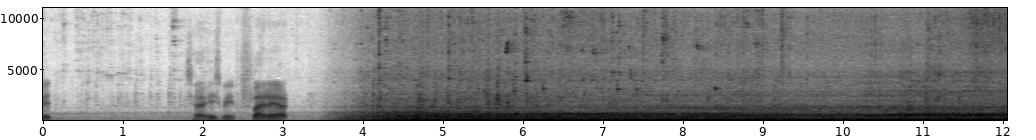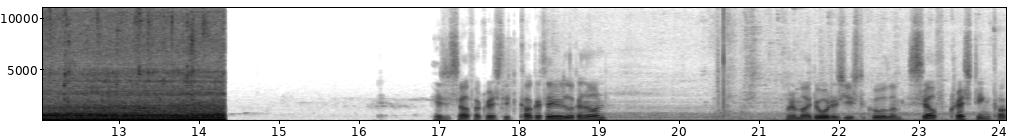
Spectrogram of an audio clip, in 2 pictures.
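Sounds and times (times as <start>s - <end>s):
light clinks: 0.0s - 1.9s
diesel engine running: 3.3s - 14.4s, 18.6s - 24.0s.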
